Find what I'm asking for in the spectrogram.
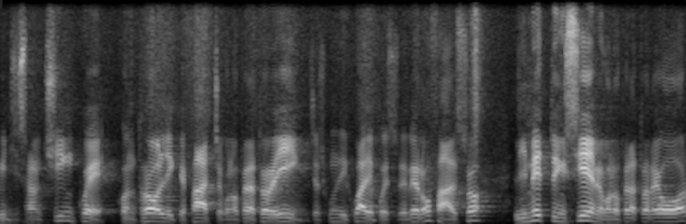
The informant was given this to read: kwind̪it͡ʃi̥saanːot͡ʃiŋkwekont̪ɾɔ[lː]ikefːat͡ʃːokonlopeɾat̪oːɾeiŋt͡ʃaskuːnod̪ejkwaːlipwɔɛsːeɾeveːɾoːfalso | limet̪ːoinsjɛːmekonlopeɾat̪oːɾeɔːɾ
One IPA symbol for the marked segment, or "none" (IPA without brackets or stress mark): lː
